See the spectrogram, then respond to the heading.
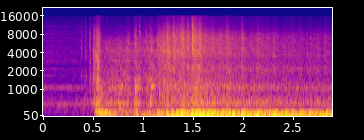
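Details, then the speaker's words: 1971 Ford Mustang Spring Special 351 Cleveland V8, barn-stored since the early '90s, first start after fluids, filters and fuel: after a short crank it coughs, fires at once and settles into a deep, even idle with no knocks. Normal cold start. "It cranked. It coughed. Then it fired. The 351 Cleveland roared to life after decades of silence."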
